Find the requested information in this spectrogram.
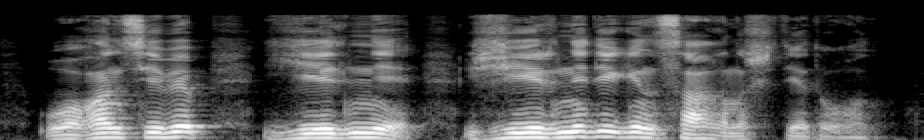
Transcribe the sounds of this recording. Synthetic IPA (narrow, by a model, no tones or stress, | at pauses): wʔo̞ʁɑnse̞βe̞p̚ | je̞lɪne̞̰ | ʒe̞ɾɪne̞d̪eɡʲe̞nsɑʁənəʃd̪̥e̞d̪ɪ̰wo̞̰lˠ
